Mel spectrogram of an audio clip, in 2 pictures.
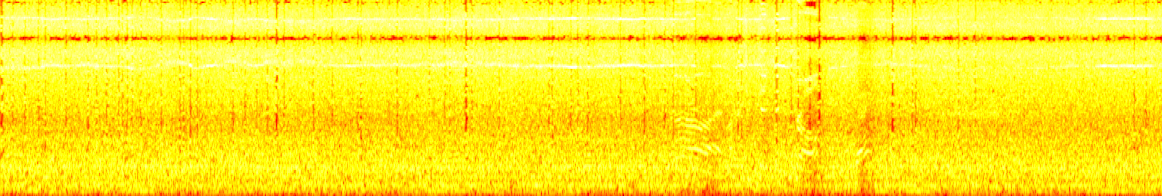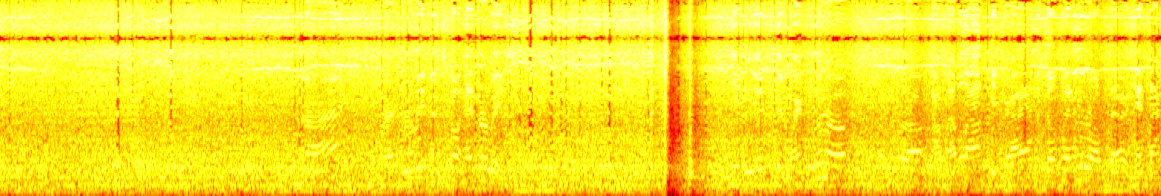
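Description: Steady rush of air streaming past a sailplane's canopy in gliding flight, loud and even inside the cockpit, with a brief dropout about three-quarters of the way through.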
